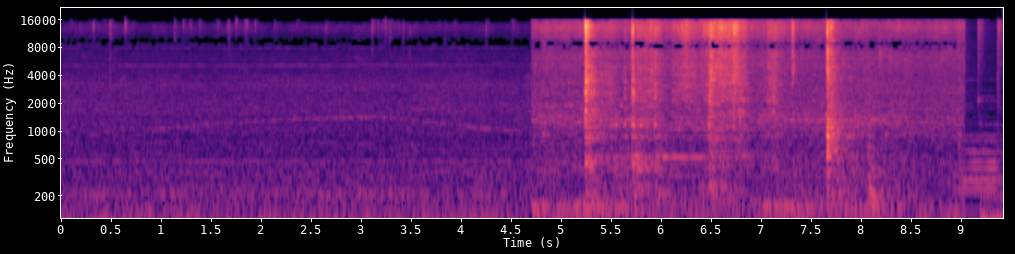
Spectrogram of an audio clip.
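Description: A steady low rumble, then light clattering and knocks with one sharp click, like household objects being handled; music starts right at the end.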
